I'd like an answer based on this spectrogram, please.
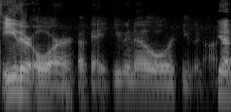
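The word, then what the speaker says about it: Huguenot: They think it's Hugenot. They're not Hugenauts. Hugenaut. That's typical. I never heard anyone call them hugenauts. It's O like ot in French is hugeno.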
